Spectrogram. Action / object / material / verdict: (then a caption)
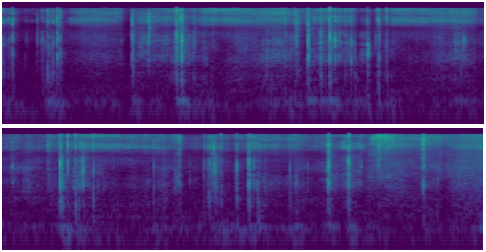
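tap / cardboard booklet with paper sticky notes / cardboard / none. Long pink acrylic nails tap on an opened cardboard booklet of round paper sticky notes, producing a steady run of quick, dry clicks and light crinkly scratches. The taps come irregularly over a low, constant hum, with some louder, brighter strikes standing out. Each hit dies away almost instantly.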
